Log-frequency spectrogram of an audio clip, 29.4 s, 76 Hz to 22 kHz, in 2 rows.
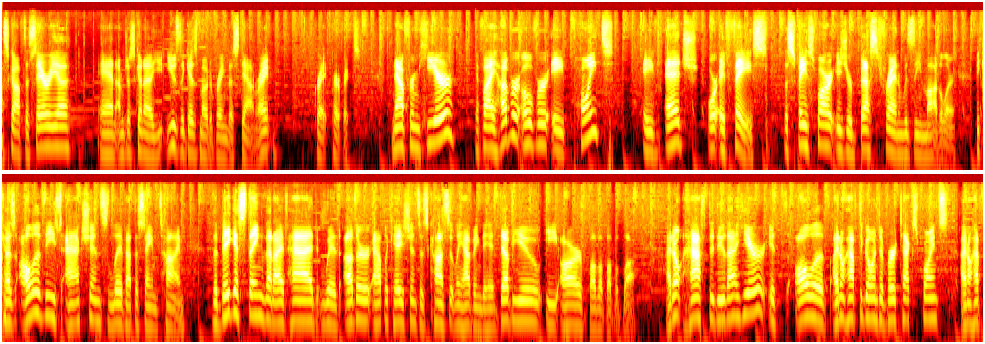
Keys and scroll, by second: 3.6 Tab, 4.3 Tab, 4.5 q, 11.3 space, 25.3 space.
